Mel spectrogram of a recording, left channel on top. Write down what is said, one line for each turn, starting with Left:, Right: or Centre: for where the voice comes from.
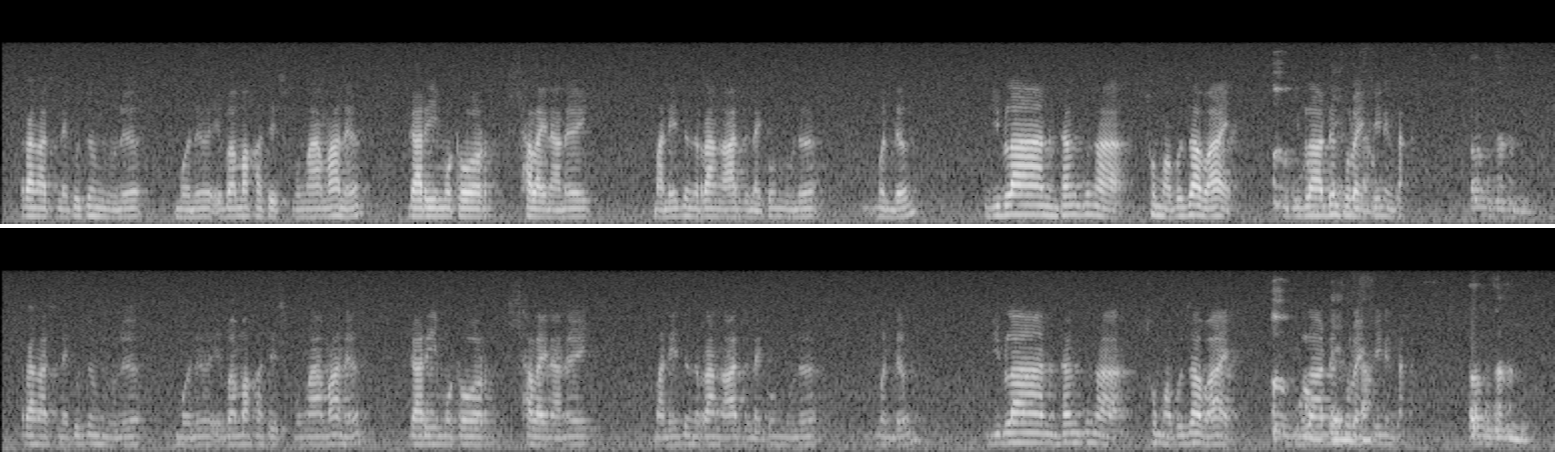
Left: रां आरजिनायखौ जों नुनो मोनो एबा माखासे सुबुङा मा होनो गारि मथर सालायनानै माने जों रां आरजिनायखौ नुनो मोनदों। बिदिब्ला नोंथां जोंहा समाबो जाबाय
Right: औ
Left: बिदिब्ला
Right: औ दे
Left: दोनथ'लायनोसै
Right: नोंथां ओं जागोन दे।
